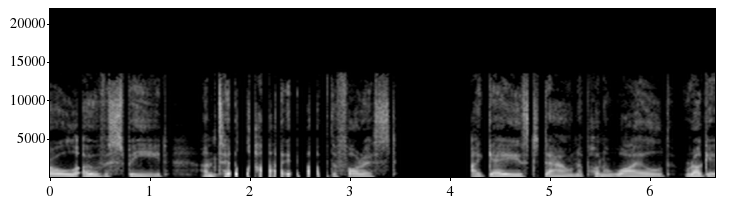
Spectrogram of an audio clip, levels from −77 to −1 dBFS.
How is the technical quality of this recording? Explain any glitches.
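The recording has one clear glitch. From 1.80 to 2.82 s there is a digital broadcast dropout. The receiver failed to decode incoming frames and muted each bad one with a 3 ms fade, leaving holes totalling 672 ms, the longest 96 ms. Hole sizes suggest frames of about 24 ms. Unlike concealed packet loss, the gaps are true silence, not smeared or repeated audio.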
